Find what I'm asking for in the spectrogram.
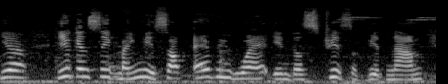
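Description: Music plays behind a woman whose voice sits high in pitch. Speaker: food vlogger. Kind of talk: casual vlog chat.

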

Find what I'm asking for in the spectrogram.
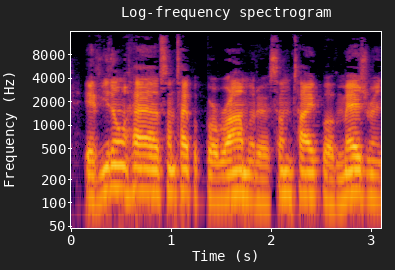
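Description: The background stays quiet while a man speaks. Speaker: talk show host vlogger. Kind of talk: casual vlog chat. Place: kitchen. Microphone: phone near.

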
